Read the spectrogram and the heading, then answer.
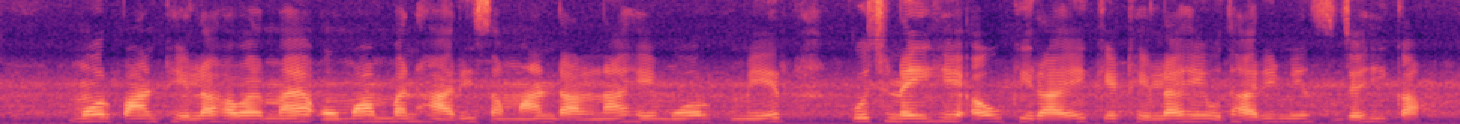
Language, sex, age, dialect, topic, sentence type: Chhattisgarhi, female, 18-24, Western/Budati/Khatahi, banking, question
